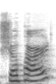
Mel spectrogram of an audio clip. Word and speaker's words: Chopard: And also, my fault, I should have told Alex, my last name is French, so it's pronounced Chopard, and my company is Chopard Consulting.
